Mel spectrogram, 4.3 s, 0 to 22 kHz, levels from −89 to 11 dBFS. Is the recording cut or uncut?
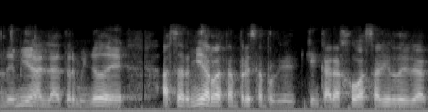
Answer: cut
